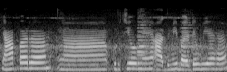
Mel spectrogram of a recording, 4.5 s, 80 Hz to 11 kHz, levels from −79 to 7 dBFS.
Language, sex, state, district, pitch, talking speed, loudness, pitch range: Hindi, female, Maharashtra, Gondia, 230 Hz, 120 wpm, -16 LUFS, 215-245 Hz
